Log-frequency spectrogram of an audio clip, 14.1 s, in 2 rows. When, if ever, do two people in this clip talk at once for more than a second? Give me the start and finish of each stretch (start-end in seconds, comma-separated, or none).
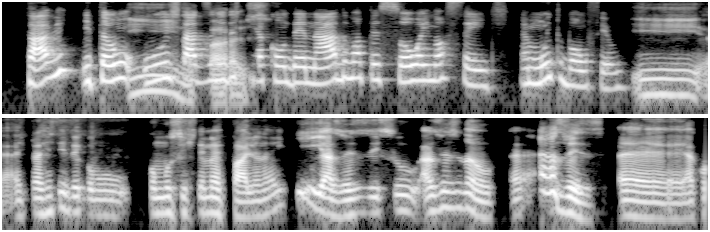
1.3-2.8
